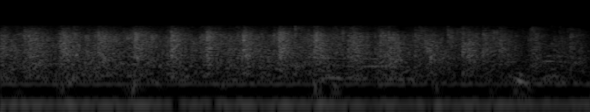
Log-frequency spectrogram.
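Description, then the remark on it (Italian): A church audience applauds together in praise of God, a steady wash of many hands clapping that holds at an even level for several seconds, dense, with no voices rising above it. “Facciamo un applauso a Dio, al Signore, allo Spirito Santo.”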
